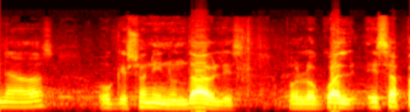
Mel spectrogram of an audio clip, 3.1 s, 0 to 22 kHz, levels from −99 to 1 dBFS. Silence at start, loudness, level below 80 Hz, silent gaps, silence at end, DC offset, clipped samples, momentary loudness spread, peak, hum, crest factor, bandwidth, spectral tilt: 0 s; -13 LUFS; -52 dBFS; none; 0.05 s; under 0.1%; 0.4%; 19 LU; 0 dBFS; none; 14 dB; 14 kHz; -4.5 dB/octave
